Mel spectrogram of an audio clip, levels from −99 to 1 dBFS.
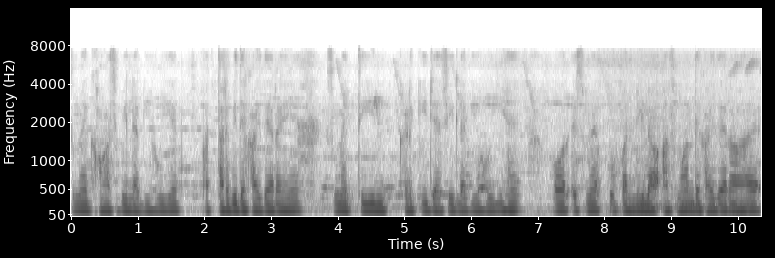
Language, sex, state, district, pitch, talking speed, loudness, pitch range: Hindi, male, Maharashtra, Sindhudurg, 120 Hz, 160 wpm, -37 LUFS, 115-120 Hz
